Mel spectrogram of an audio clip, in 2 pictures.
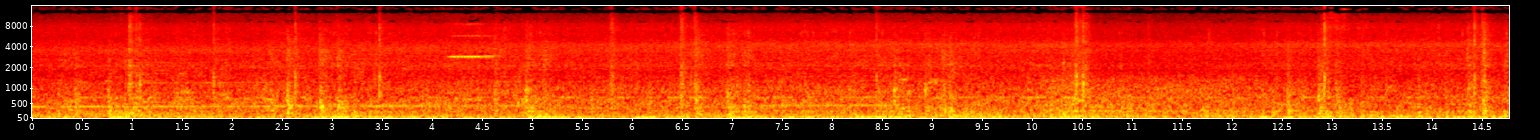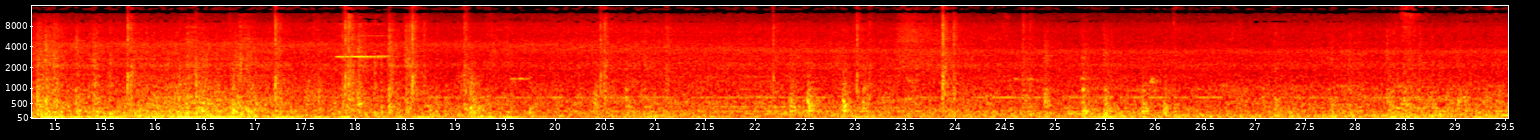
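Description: Gakunan Railway electric train running, heard from inside the passenger car: a steady rumble with the wheels clicking over rail joints. A low whine rises slightly in pitch over the first eight seconds or so, and two brief high squeaks come about 4 and 18 seconds in.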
